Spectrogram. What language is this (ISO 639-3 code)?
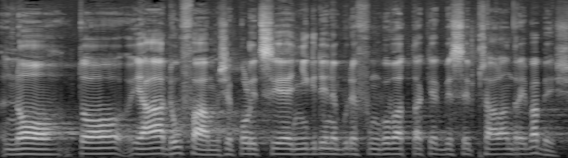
ces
